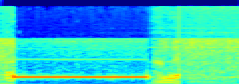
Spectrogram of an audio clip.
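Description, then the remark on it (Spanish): A steady electronic phone tone sounds for about a second, then cuts off abruptly as the line connects into faint background noise with a brief murmur. “Lo que pasa es que le estamos marcando, pero manda a buzón y a buzón.”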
